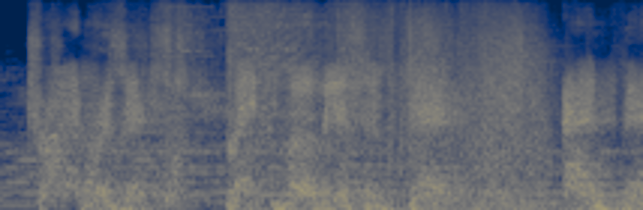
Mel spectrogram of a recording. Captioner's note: game sound effects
